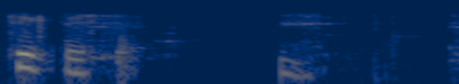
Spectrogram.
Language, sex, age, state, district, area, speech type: Bengali, female, 60+, West Bengal, Dakshin Dinajpur, rural, conversation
